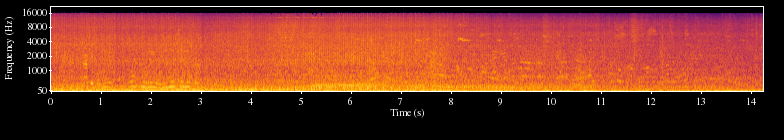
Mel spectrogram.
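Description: People chatter in a busy street.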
